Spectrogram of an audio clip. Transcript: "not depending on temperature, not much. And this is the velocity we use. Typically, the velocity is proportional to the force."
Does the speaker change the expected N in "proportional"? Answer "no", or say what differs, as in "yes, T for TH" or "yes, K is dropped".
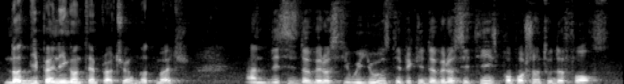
yes, N is dropped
